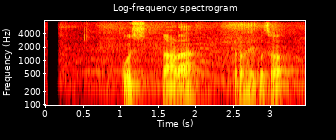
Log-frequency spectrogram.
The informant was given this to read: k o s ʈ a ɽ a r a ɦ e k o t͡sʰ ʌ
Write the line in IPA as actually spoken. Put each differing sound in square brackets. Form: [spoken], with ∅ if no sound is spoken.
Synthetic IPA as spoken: k o s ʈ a ɽ a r [ʌ] ɦ e k o t͡sʰ ʌ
